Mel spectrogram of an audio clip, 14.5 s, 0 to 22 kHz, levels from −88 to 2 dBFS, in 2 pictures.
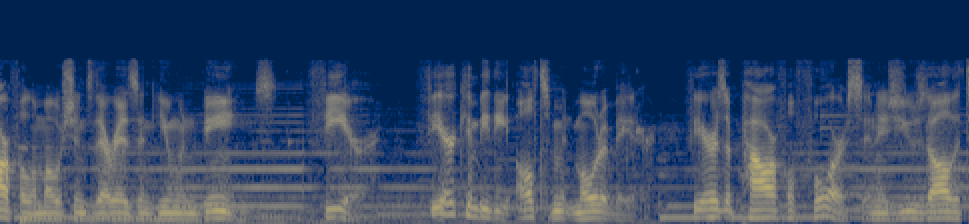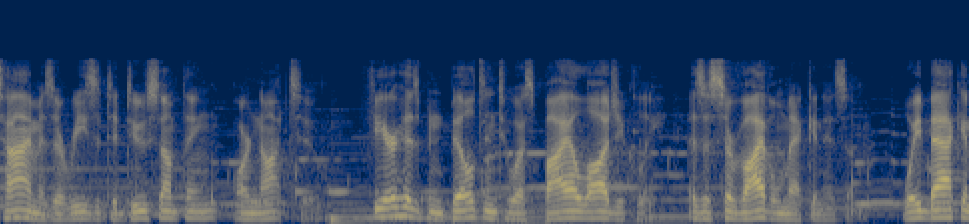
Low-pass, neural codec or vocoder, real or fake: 7.2 kHz; none; real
